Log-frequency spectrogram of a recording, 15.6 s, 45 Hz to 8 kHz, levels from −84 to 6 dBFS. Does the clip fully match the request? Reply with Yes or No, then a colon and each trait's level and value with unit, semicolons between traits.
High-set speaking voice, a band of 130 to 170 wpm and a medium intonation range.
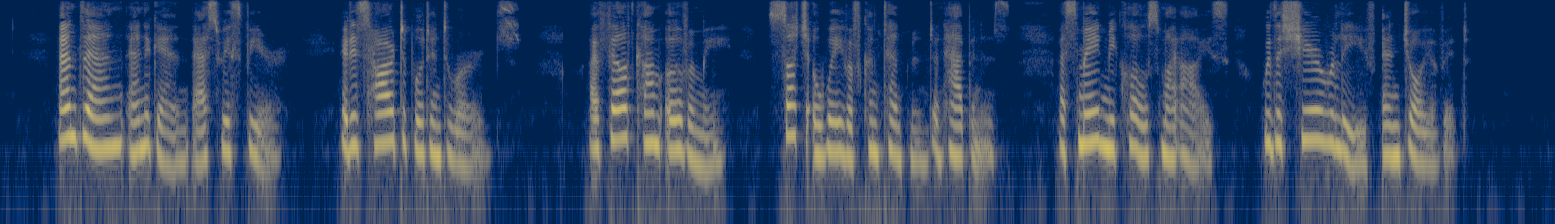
Yes: high, 240 Hz; average, 155 wpm; average, 4.7 semitones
